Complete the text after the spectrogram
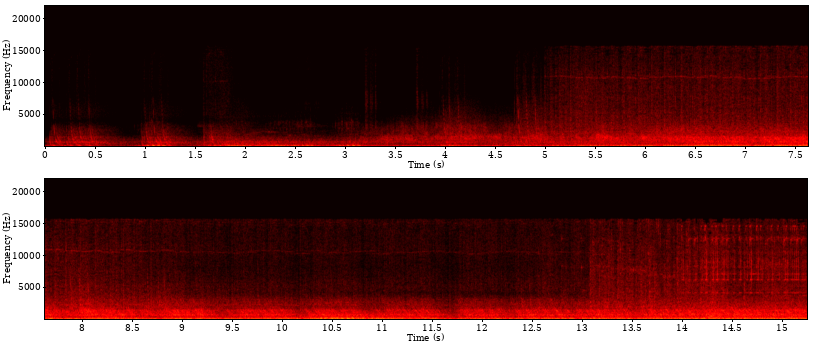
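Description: Laser guns fire in bursts.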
